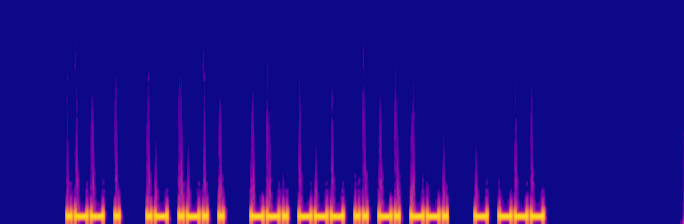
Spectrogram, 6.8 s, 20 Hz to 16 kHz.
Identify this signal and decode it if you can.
Morse code, heard as a keyed tone, about 35 wpm, 700 Hz. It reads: WE ARE GOING TO
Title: Speed-Racing - Sets of 4 Words 30wpm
